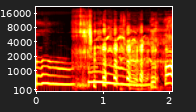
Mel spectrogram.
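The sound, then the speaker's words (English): A voice imitates the whimper of a friendly dragon: a steady, nasal whine held briefly, then breaking into a string of shaky, quivering whimpers, fairly loud, with no other sounds. “Because whenever Atar is hit with something in this fight, in this last section, Quinn's friendly one, like the friendly dragon that he's released, feels it. It like whimpers. It goes.”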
